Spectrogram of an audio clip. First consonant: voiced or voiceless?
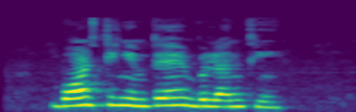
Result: voiced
